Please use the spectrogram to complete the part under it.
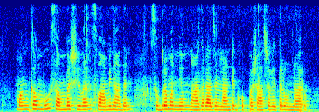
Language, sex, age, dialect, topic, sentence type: Telugu, female, 25-30, Telangana, agriculture, statement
